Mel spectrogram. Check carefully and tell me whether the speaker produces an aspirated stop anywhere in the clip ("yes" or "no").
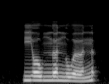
no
